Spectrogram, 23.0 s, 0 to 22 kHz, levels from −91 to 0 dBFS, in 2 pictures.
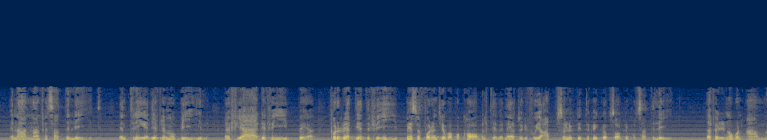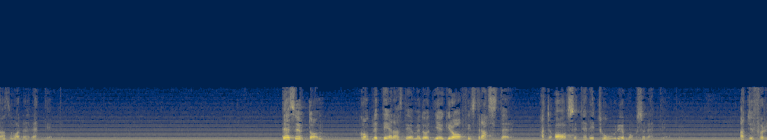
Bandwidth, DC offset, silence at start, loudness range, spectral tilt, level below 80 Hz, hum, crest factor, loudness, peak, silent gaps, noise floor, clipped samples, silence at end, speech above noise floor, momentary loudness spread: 8.8 kHz; 1%; 0 s; 8 LU; -5.5 dB/octave; -56 dBFS; 60 Hz at -55 dBFS; 22 dB; -25 LUFS; -4 dBFS; none; -44 dBFS; under 0.1%; 0 s; 19 dB; 23 LU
